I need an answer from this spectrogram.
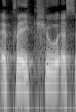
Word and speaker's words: FAQ: 문제의 본문에 나온 데 이거 팩스 라고 일까요 faqs 라고 일까요 여기보면 파란 편을 미칩니다 faq 스가 표준발음 이고요 팩스로 더 발음 가능합니다 그렇게 되면서 제냐 faq 라고 발음하면 이니셜 있어 색 작업 발음하면 매크로 닝 사전에 둘 다 나오고 실제로 둘 다 됩니다 그래서 문제의 이게 나왔을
